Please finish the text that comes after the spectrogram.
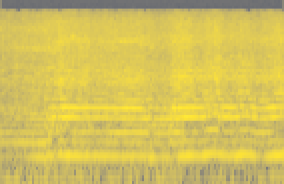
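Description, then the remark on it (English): A loud, steady engine roar recorded by a microphone strapped inside a rally car stripped of its seats and soundproofing, a strong droning hum with layered harmonics that rises slightly in pitch, continuous with no voices. “The noise inside rally cars is deafening.”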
